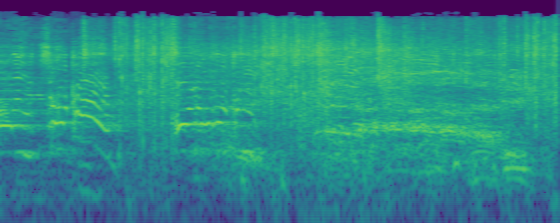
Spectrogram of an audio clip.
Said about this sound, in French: C'en est trop pour les supporters du Cop Angevin qui allument une dizaine de fumigènes, des feux d'artifice et les lancent en direction du terrain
